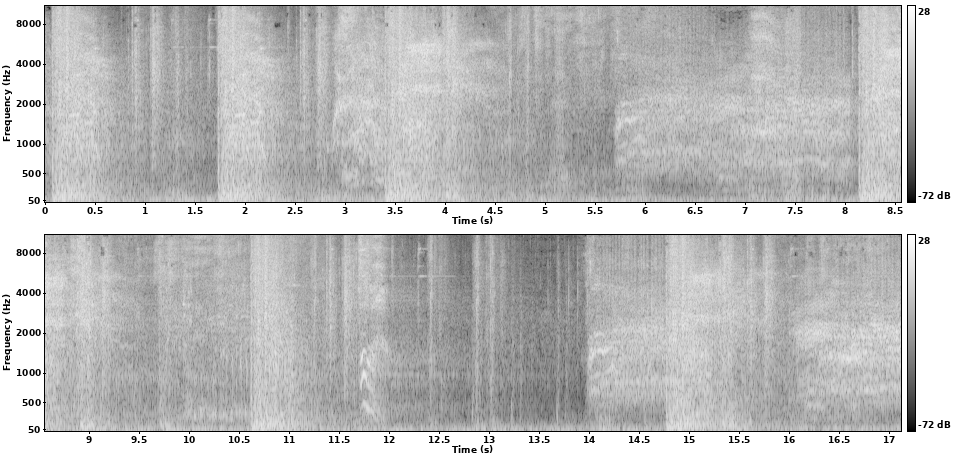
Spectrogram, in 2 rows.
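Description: Shotgun blasts fired at hunter creatures in the Resident Evil 1 remake boom out loudly at irregular intervals, several seconds apart, with game noises and a voice talking between them.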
